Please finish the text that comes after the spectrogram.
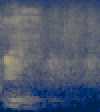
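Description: A church congregation gives a short burst of clapping during a worship service, which swells and then quickly fades to a quiet murmur.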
